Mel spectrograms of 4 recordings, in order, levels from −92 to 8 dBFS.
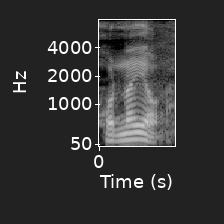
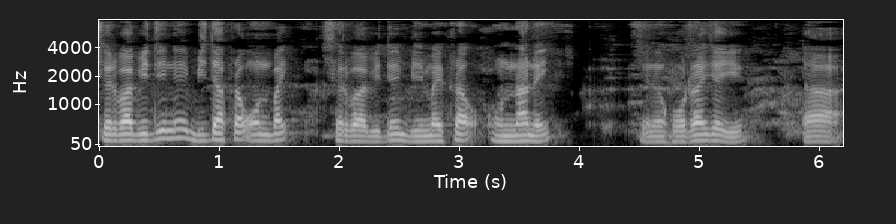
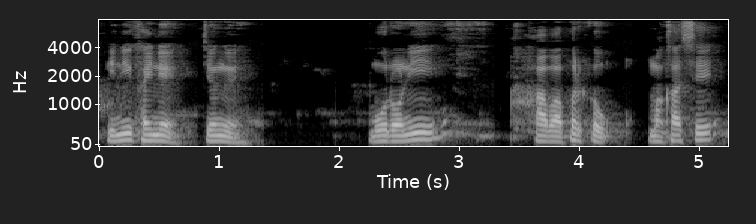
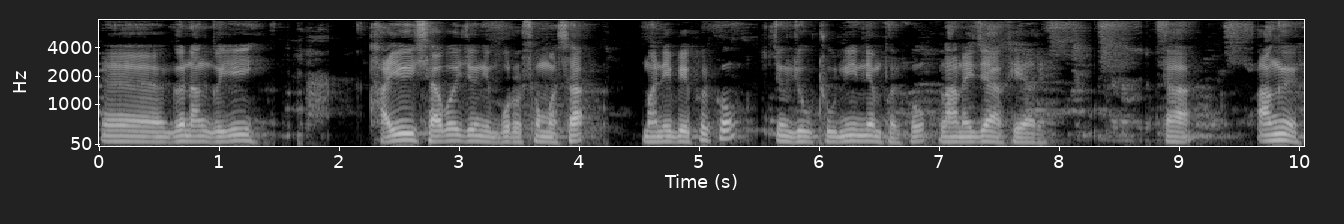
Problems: background sounds at intervals, background conversations at intervals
